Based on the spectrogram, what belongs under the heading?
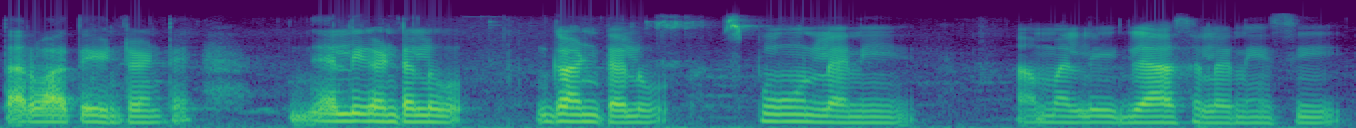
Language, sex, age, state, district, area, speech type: Telugu, female, 30-45, Telangana, Hyderabad, urban, spontaneous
